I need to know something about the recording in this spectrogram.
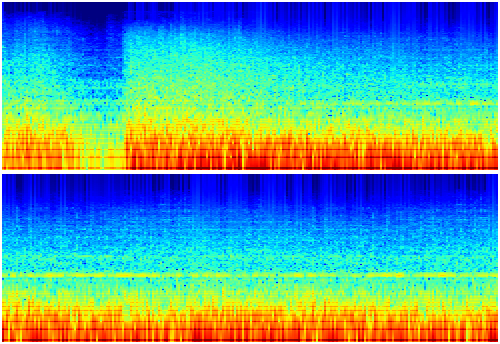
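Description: A heavy stone lift rumbles loudly as it descends.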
